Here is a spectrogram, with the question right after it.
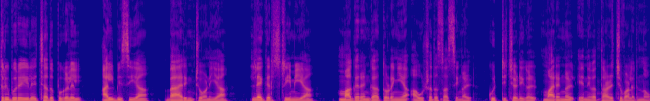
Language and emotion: Malayalam, neutral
